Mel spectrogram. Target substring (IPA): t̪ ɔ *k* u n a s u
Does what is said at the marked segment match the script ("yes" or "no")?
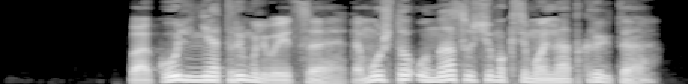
no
